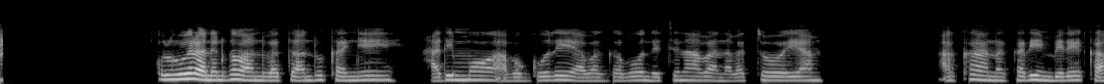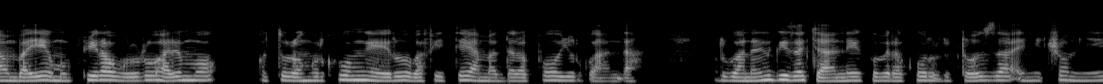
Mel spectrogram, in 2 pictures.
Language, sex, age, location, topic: Kinyarwanda, female, 18-24, Kigali, health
